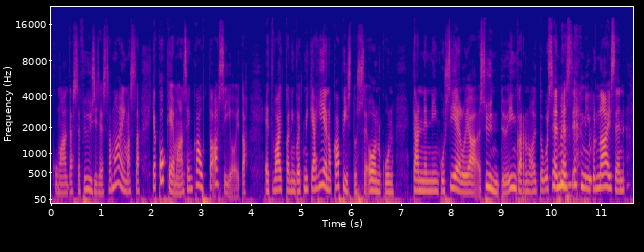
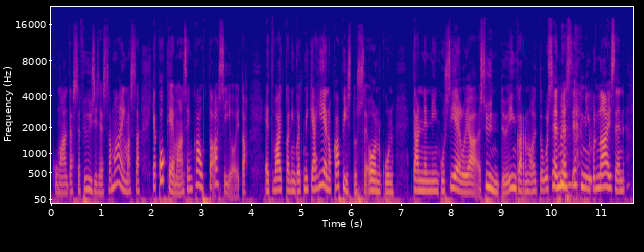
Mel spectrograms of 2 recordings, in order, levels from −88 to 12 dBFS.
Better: neither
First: none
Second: none

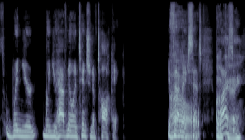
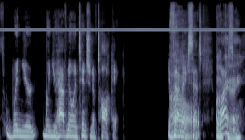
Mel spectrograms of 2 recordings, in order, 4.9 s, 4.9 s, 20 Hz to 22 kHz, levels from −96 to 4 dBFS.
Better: first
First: none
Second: high-pitched whine; loud; throughout; 9 kHz, 10 dB below the speech

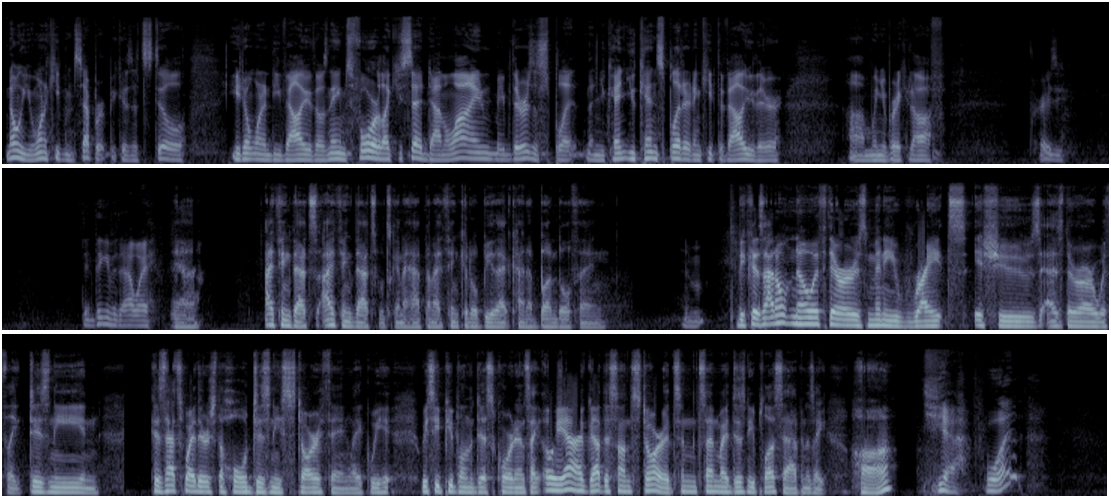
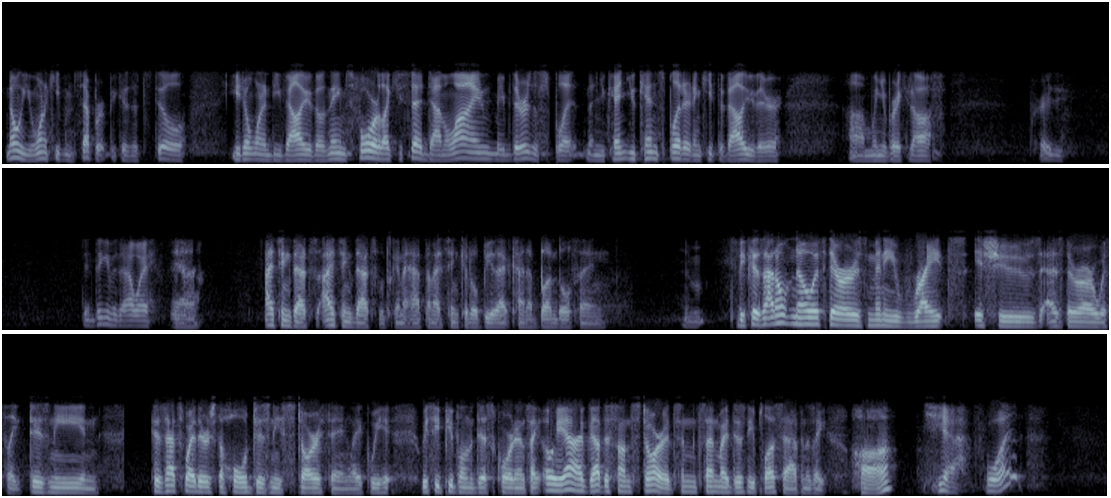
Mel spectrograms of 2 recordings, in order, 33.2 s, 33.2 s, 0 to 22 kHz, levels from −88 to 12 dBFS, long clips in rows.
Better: first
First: none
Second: phone-call audio; nothing above 3.5 kHz

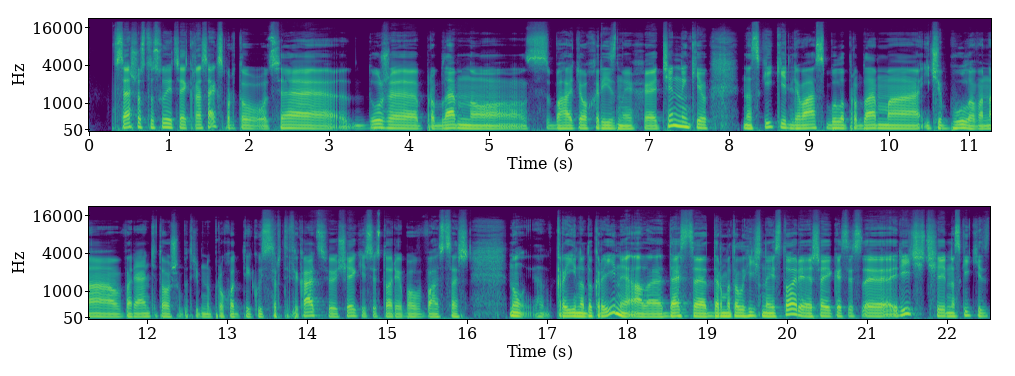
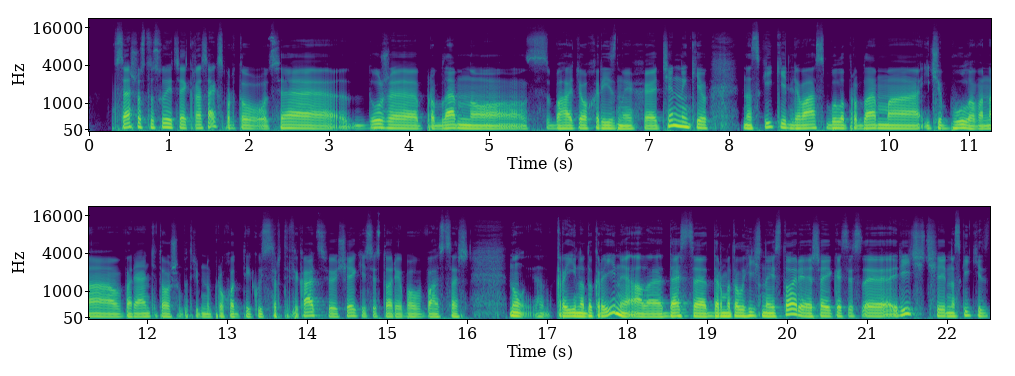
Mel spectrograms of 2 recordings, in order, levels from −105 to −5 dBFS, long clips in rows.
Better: first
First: none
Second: muffled; very; fading above 1.5 kHz

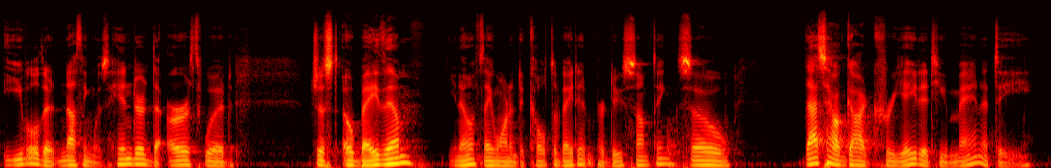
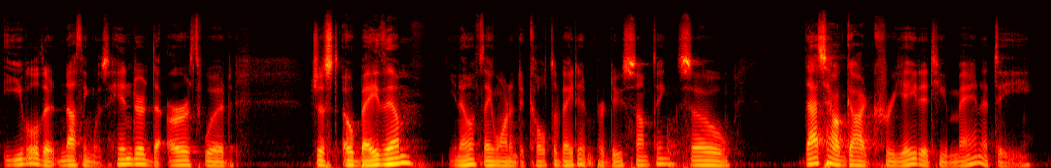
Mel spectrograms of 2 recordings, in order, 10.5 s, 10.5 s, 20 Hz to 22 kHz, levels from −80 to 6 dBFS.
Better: neither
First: none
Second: none

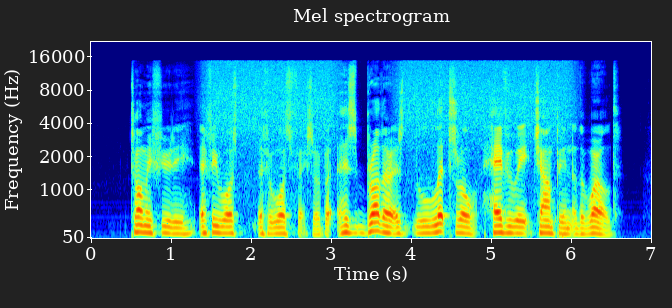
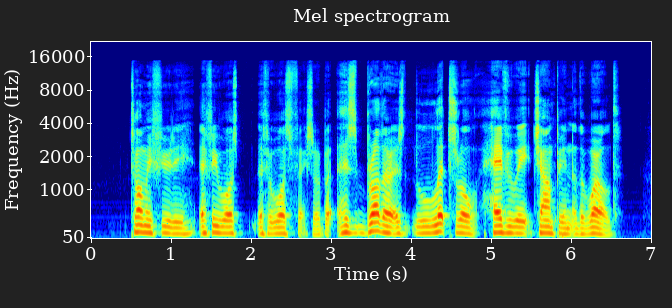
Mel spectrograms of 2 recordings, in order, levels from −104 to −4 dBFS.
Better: second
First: hiss; noticeable; from 1.5 to 3 s and from 4 to 6 s; 20 dB below the speech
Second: none

